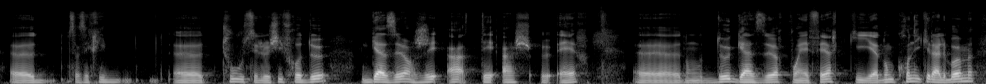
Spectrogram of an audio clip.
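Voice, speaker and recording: Mellow-voiced man hosting a rap show. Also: fairly low pitch. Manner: relaxed, self-deprecating, hesitant with frequent fillers. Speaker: radio show host presenting rap tracks. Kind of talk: casual spoken presentation, reading a review aloud.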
